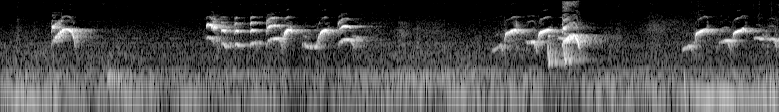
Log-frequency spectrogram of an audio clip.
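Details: A kept cockatiel (Nymphicus hollandicus), one of a pair, sings bursts of bright, rising whistles with short pauses between phrases.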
